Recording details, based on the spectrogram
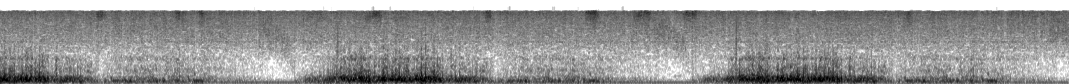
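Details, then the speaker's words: Normal vesicular breath sounds with a soft rustling quality; inspiration louder, longer and higher-pitched than expiration, flowing straight into quieter expiration with no pause between them; a teaching example. "Listen to the normal vesicular breath sounds, which have a rustling quality. Inspiration is louder, longer and higher pitched than expiration, and there is no pause between inspiration and expiration."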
